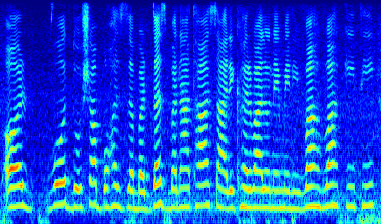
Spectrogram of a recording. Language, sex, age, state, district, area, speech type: Urdu, female, 18-30, Telangana, Hyderabad, urban, spontaneous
